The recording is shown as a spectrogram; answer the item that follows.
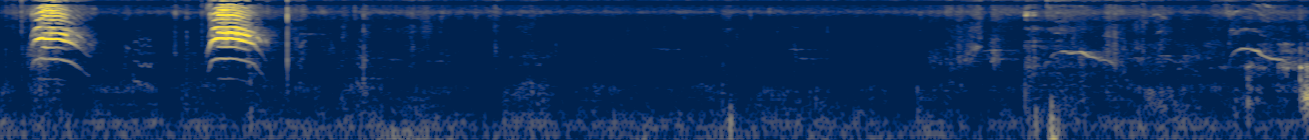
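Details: Sphynx mother cat among a sphynx kitten and British kittens: two strong high meows early, then quieter background with faint thin higher calls near the end and a low room rumble.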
